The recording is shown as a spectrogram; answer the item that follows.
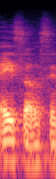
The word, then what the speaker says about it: ASOS: Well, we pronounce it ASOS in the United States.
